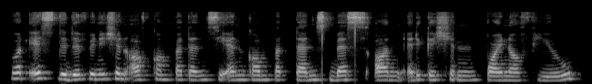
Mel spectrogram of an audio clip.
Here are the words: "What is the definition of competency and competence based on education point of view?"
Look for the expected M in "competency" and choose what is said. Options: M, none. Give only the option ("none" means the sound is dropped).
M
